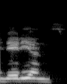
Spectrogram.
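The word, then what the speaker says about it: Cnidaria: क्या बोलते हैं इसको डेरियन सी साइलेंट है यहां पर में इसको बोलेंगे डेरियस क्या बोलेंगे भाई डेरियस ठीक है देखो अब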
